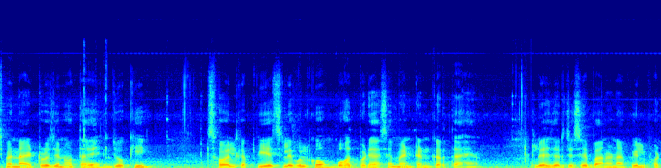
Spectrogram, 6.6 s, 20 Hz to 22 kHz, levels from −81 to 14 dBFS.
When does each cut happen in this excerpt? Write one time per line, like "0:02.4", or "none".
0:05.3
